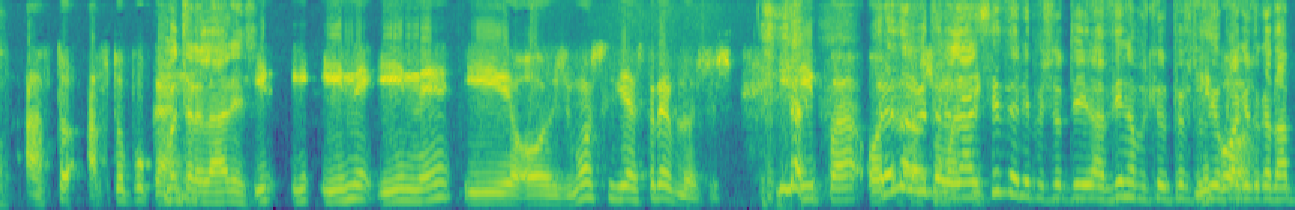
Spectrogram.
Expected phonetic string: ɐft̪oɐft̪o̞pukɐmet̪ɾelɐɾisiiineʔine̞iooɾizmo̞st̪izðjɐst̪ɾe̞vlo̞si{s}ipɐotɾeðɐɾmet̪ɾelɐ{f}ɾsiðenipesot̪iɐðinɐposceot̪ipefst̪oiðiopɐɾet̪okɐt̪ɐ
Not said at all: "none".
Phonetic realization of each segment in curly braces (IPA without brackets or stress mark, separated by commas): s, none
